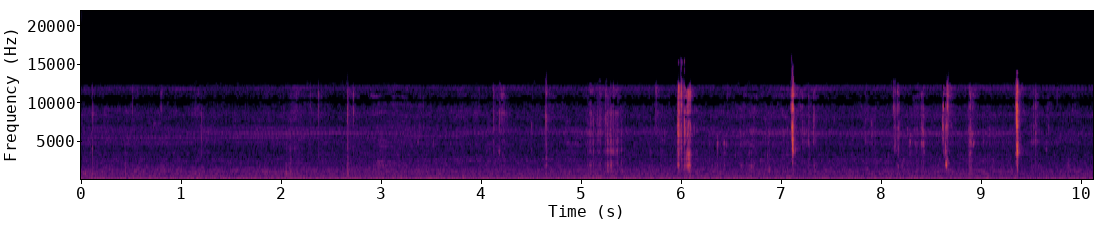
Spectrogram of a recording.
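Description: A person chewing a yogurt-dipped strawberry close to the microphone: a few short, wet clicks scattered through, over a steady low background rumble.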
